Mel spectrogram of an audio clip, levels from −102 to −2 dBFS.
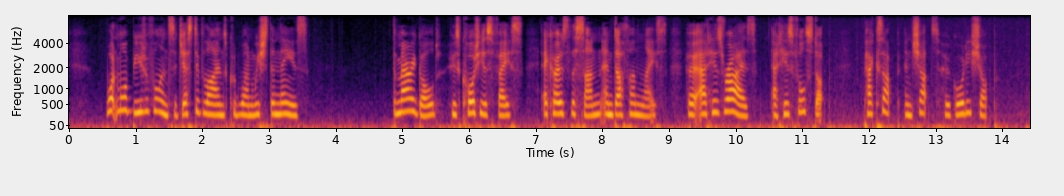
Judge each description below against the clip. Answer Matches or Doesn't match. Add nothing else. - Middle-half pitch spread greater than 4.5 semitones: Doesn't match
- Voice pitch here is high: Matches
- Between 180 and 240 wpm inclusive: Doesn't match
